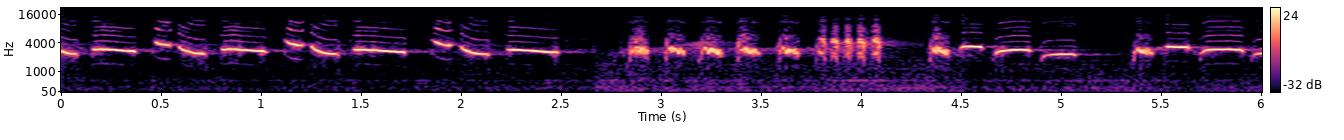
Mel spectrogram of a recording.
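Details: Loud whistled song of a Chinese hwamei: downslurred clear notes repeated in pairs, then a burst of rapid choppy notes and a brief rattling trill before the whistles resume.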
